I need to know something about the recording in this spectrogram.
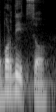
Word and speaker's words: Bordizzo: Bordizzo. I want to say that's how you pronounce it, in Italian at least.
